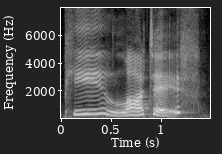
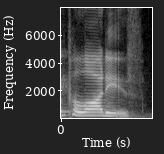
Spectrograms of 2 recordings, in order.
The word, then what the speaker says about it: Pilates: That's how you pronounce Pilates. I would said P lattes. No, I would say Pilates, you know.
